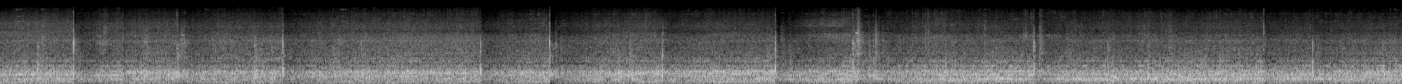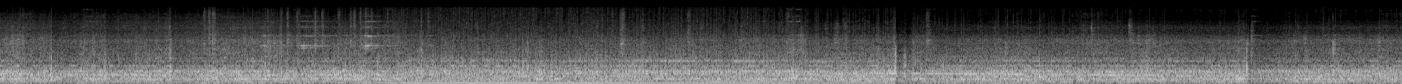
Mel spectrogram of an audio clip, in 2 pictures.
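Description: Rail vehicle rolling along jointed track, picked up close to the rail and wheels: a steady running drone with scattered sharp clicks of the wheels over the rail. A deep low hum joins in for a few seconds past the middle.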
